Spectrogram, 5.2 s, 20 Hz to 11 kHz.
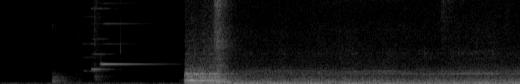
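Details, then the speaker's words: Samsung dryer, complaint of noise during operation. Control beeps, then the drive motor starts with a harsh electrical buzz and rough feedback hum; the dryer shuts off after 15–20 minutes as the motor overheats: failing drive motor. "motor has a feedback noise at start"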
